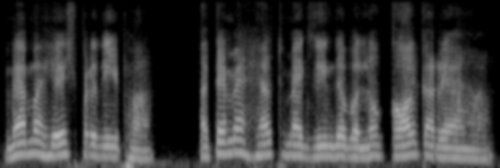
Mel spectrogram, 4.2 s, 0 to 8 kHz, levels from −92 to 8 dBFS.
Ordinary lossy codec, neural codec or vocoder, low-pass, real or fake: none; codec, 16 kHz, 2 kbps, FreqCodec, smaller model; none; fake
